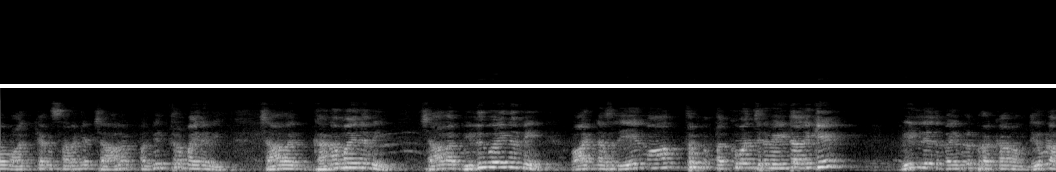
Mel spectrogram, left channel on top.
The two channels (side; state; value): left; silent; 64 dB below the other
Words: వాక్యానుసారంగా చాలా పవిత్రమైనవి, చాలా ఘనమైనవి, చాలా విలువైనవి. వాటిని అసలు ఏమాత్రం తక్కువ అంచనా వేయటానికి వీలు లేదు. బైబిల్ ప్రకారం దేవుడు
